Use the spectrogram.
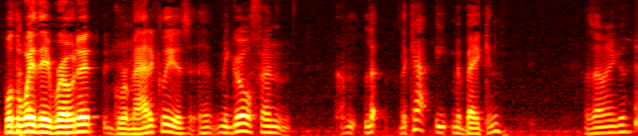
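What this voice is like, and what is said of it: Put-on British accent. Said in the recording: “Do it in a British accent. ... It wasn't bad.”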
